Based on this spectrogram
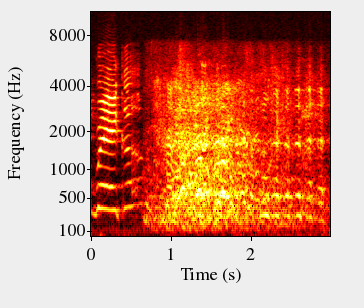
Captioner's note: audience laughing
